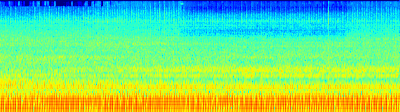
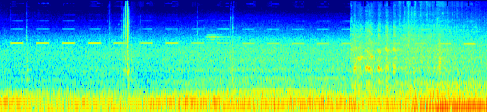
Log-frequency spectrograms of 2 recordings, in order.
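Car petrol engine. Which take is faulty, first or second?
first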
